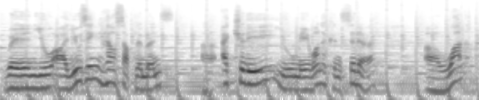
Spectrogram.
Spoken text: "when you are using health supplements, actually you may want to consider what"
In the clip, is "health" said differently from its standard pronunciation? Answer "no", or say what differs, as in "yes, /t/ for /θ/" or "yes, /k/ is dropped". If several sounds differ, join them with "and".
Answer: yes, /f/ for /θ/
